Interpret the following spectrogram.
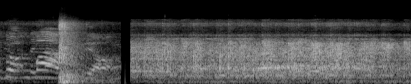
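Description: Players' voices and one sharp smack, most likely a volleyball being struck, then after an abrupt cut a steady, loud hissing noise with no clear pitch or beat.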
